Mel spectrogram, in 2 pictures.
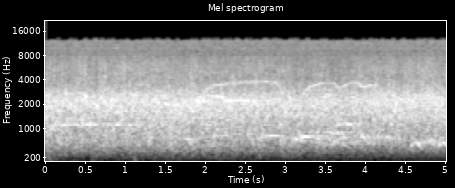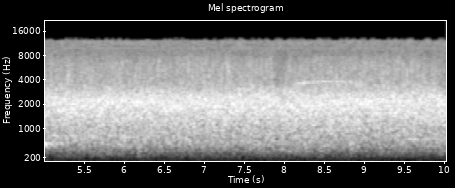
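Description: People in a crowd cheer and whoop.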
